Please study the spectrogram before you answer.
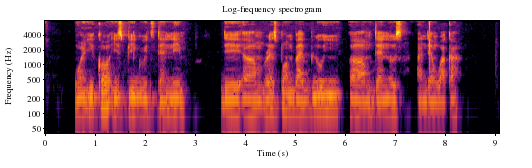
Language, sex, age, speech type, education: Nigerian Pidgin, male, 30-45, spontaneous, tertiary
